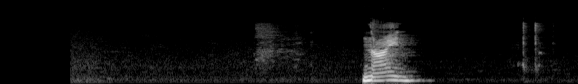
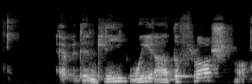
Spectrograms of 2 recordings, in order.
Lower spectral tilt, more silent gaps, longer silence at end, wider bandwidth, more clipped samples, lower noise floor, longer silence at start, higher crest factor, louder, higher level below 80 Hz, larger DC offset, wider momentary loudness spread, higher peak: about the same, -6 dB/octave vs -5.5 dB/octave; neither; first, 1.6 s vs 0.05 s; second, 7.6 kHz vs 12 kHz; neither; first, -62 dBFS vs -46 dBFS; first, 3.65 s vs 0.05 s; about the same, 20 dB vs 16 dB; first, -13 LUFS vs -20 LUFS; second, -62 dBFS vs -56 dBFS; neither; first, 27 LU vs 11 LU; about the same, -2 dBFS vs -4 dBFS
